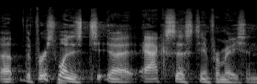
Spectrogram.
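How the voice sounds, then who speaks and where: A man's voice with a bright, sharp tone. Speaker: retired general and former diplomat. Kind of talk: formal testimony, conversational. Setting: Senate hearing room.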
